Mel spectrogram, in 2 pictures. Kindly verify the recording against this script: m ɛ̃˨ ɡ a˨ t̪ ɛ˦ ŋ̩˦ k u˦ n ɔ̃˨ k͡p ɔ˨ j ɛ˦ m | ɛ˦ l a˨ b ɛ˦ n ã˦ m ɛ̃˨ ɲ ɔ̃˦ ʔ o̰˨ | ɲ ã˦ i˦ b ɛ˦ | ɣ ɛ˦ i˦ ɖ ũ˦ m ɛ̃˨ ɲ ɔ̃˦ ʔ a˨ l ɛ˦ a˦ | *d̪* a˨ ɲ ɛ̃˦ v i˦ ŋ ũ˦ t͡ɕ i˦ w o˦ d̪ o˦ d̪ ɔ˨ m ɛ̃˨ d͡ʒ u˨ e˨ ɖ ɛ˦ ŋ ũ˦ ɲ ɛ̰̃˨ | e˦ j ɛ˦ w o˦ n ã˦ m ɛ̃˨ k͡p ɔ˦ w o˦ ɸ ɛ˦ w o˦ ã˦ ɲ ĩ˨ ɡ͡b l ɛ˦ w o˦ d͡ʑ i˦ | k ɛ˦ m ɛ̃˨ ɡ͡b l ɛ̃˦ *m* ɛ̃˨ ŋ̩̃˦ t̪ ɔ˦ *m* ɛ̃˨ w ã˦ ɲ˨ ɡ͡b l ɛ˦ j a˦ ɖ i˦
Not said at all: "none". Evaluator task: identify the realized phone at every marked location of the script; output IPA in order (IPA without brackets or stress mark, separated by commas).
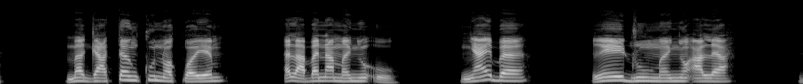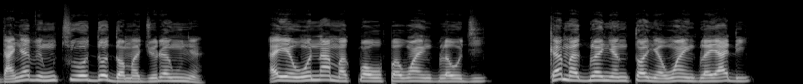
d̪, ɲ, ɲ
